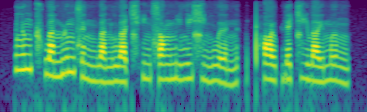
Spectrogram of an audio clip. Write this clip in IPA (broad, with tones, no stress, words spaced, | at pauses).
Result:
lʊ˥ŋʈ͡ʂʰwa˧˥nɻʊ˥˩ŋsə˨˩n mwa˧˥nlwä˧˥t͡ɕʰi˥˩ŋ sɑ˥ŋmi˧˥li˥ ɕi˧˥ŋwə˨˩˦n | pʰɑ˥˧ʊ̯ pɥɛ˥˧t͡ɕi˥˩ɻa˧˥ɪ̯ mɤ˥˩ŋ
